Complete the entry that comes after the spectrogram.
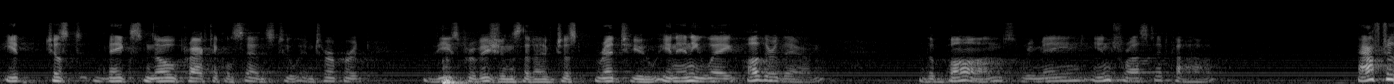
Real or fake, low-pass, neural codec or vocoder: real; 7.2 kHz; none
